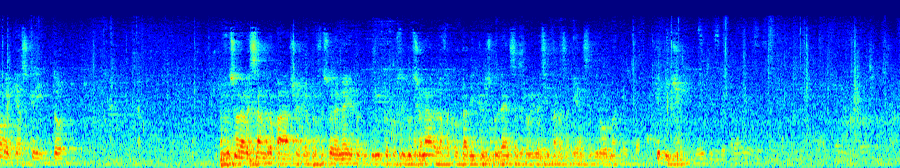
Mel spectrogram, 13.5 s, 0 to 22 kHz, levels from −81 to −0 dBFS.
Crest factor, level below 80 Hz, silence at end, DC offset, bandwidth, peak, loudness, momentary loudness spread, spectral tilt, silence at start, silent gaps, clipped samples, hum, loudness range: 18 dB; -36 dBFS; 0 s; under 0.1%; 14.5 kHz; 0 dBFS; -18 LUFS; 20 LU; -6.5 dB/octave; 0 s; none; under 0.1%; none; 10 LU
